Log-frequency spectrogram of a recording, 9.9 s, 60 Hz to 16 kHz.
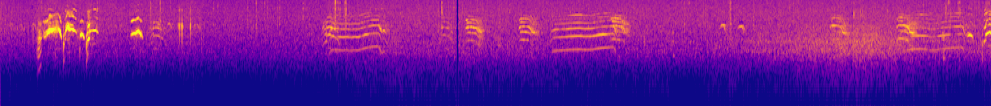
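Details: Osprey at the nest on 12 July 2022 with a lunchtime fish delivery: a burst of loud sharp chirps, then softer, drawn-out whistled notes repeated at intervals over a rising hiss.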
